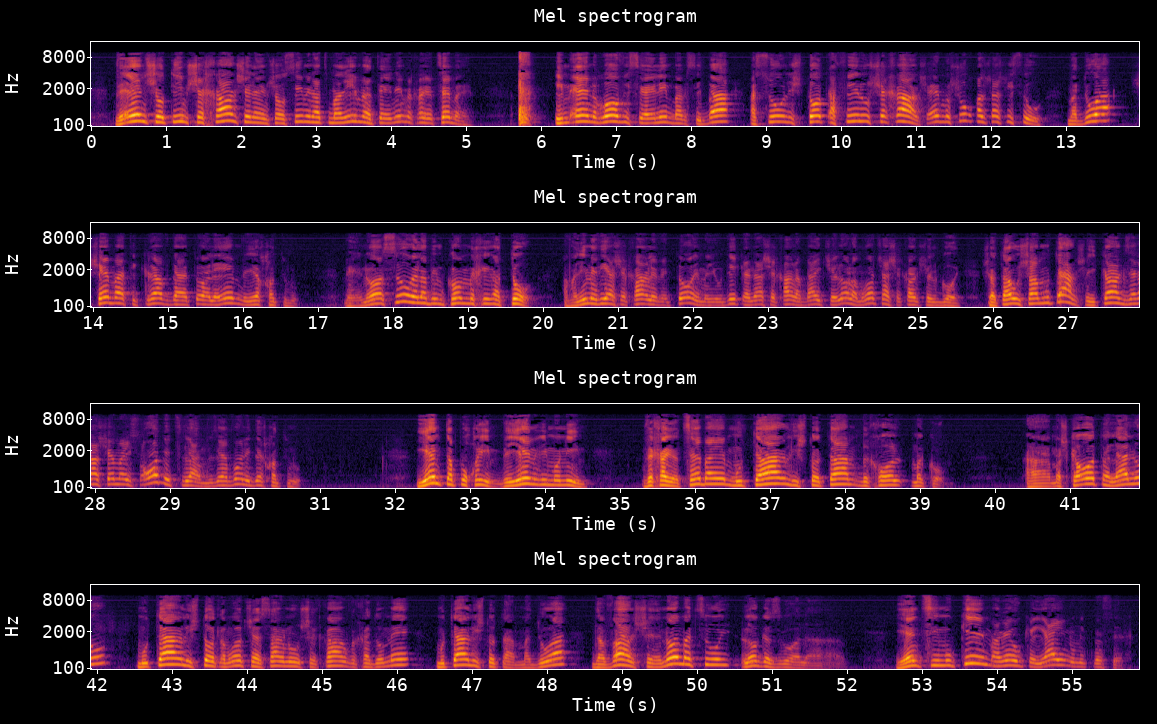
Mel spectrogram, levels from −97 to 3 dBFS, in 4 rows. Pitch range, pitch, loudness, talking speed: 160-235 Hz, 200 Hz, -23 LUFS, 105 wpm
